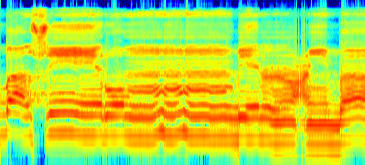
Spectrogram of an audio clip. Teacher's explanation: Basirum ada iklab di sini, tanwin bertemu dengan ba menjadi mem suaranya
